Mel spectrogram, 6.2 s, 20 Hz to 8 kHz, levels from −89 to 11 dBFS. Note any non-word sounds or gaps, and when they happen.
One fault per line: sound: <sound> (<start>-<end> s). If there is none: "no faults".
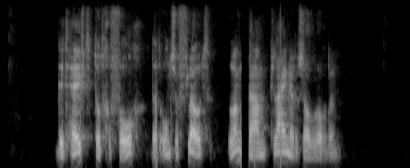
sound: dropout (3.6-3.7 s)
